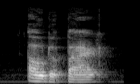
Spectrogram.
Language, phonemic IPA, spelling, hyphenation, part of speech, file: Dutch, /ˈɑu̯.dərˌpaːr/, ouderpaar, ou‧der‧paar, noun, Nl-ouderpaar.ogg
- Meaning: a parent couple, the two parents of a child (user both of biological parents and carers)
